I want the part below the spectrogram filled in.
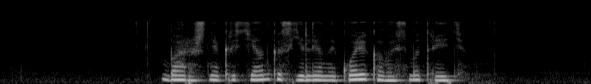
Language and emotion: Russian, neutral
